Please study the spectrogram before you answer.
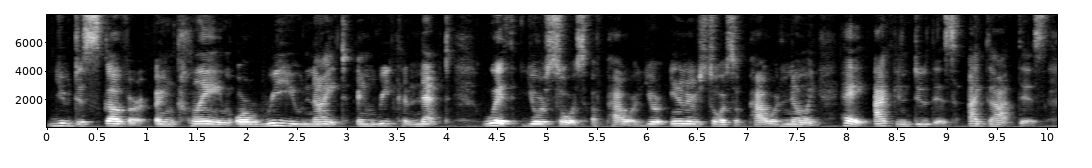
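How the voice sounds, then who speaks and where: Low-voiced woman, a little raspy. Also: darkish tone. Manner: earnest, encouraging, spiritual phrasing with many restarts. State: slightly raspy early-morning voice. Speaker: tarot reader. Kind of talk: pick-a-card tarot reading.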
